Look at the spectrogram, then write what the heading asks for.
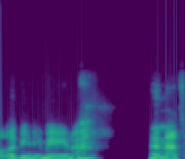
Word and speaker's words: Aimée: So you say la bien, and then aimée. La bien. Aimée. So if you're pronouncing it phonetically, it's like EH-MAY. Aimée.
